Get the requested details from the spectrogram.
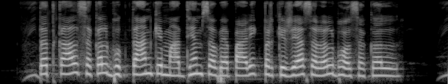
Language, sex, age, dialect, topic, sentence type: Maithili, female, 18-24, Southern/Standard, banking, statement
